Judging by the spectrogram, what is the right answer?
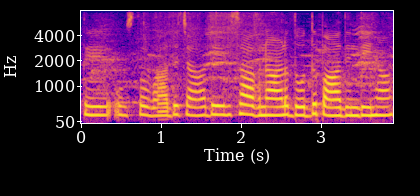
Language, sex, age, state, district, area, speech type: Punjabi, female, 30-45, Punjab, Shaheed Bhagat Singh Nagar, urban, spontaneous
